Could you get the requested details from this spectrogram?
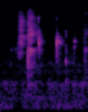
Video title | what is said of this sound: Add A Little Drama To Your Work Makeup: So much info! | you shake it. Hear that little ball?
